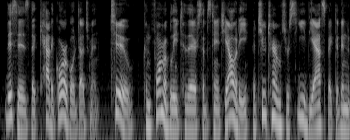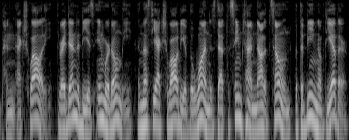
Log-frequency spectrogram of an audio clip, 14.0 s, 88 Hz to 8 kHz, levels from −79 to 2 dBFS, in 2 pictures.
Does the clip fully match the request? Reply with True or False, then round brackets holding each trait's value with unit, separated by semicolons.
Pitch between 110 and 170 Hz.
True (135 Hz)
